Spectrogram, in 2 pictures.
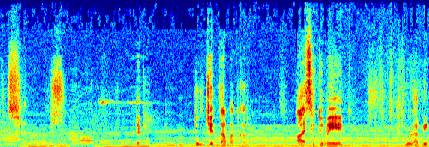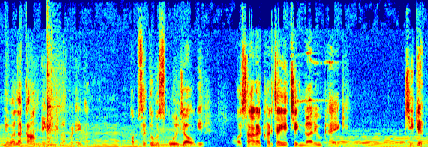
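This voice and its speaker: A man's voice: medium pitch, fairly even intonation, moderate pace, long pauses, over loud music, close to an everyday voice. A man playing a caring, take-charge kinnar elder sister in a short drama film, asking direct questions and reassuring. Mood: reassuring, probing.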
